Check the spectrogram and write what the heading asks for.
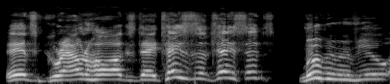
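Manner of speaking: slow, drawn-out announcer read; show title announcement. Acted. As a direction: stretch the title out like a show opener. Podcast episode title announcement.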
